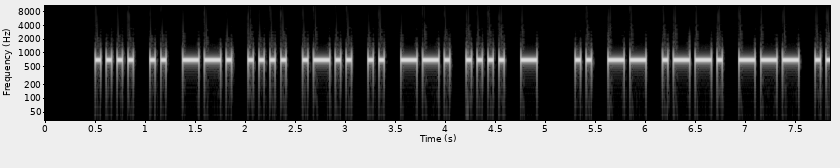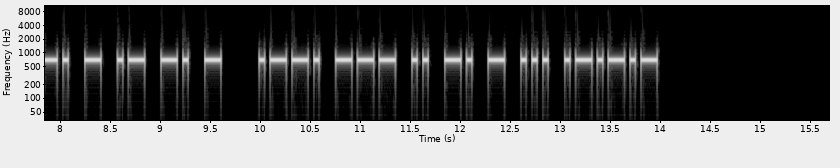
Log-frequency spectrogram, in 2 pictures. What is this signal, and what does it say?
Morse code, heard as a keyed tone, about 22 wpm, 690 Hz. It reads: HIGHLIGHT IMPORTANT POINTS.
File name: practice / 22wpm / Easy Sentences with Hints - 22wpm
